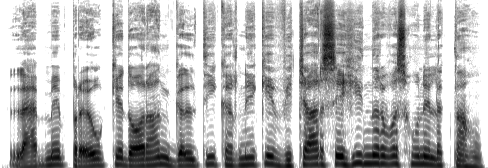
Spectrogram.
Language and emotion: Hindi, fearful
